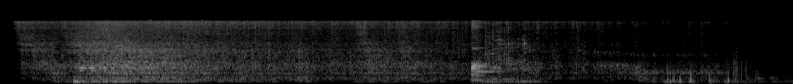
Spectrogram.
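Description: Thin neer dosa rice batter sizzling on a hot tawa just after it is poured, loudest about a second in and slowly dying down. A single sharp metal clink comes about halfway through.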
